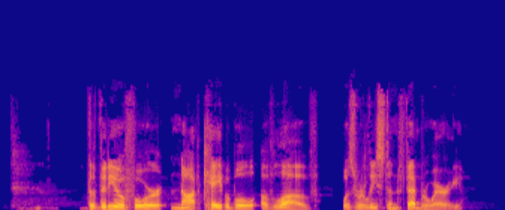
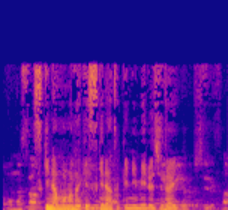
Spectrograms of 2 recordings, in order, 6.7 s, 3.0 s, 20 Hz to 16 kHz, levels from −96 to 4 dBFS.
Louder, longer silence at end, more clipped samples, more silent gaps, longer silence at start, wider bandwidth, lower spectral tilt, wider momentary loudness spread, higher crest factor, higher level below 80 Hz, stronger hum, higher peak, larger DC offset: first, -17 LUFS vs -22 LUFS; first, 0.6 s vs 0 s; neither; neither; first, 0.5 s vs 0.1 s; second, 9.4 kHz vs 11.5 kHz; about the same, -5.5 dB/octave vs -6 dB/octave; second, 12 LU vs 17 LU; about the same, 16 dB vs 18 dB; second, -68 dBFS vs -52 dBFS; neither; about the same, -2 dBFS vs -4 dBFS; neither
